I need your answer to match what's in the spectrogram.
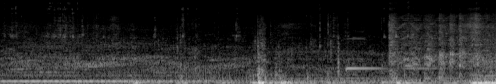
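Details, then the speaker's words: Cadillac Escalade V8 with newly installed motor: catches quickly and settles into a steady, even idle with no lifter tick or misfire; owner says it sounds good. Normal cold start and idle. "Ooh, that sounds good."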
